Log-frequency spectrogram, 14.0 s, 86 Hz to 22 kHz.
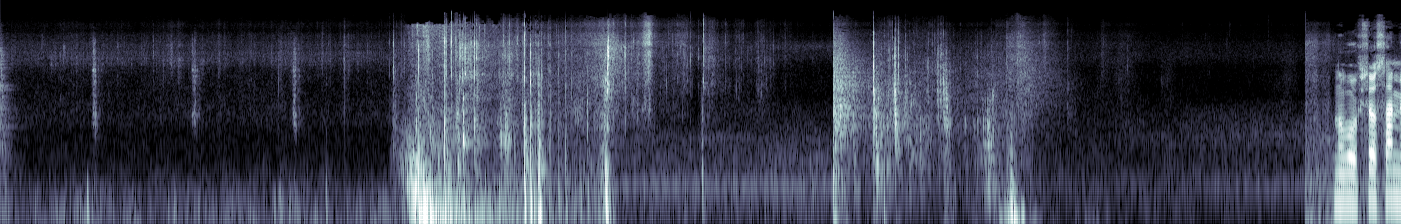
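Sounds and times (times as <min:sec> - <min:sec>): wood cracking knocks: 0:03.9 - 0:06.3, 0:08.3 - 0:10.5
tree crashing into snow: 0:03.9 - 0:07.2, 0:08.3 - 0:10.7.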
